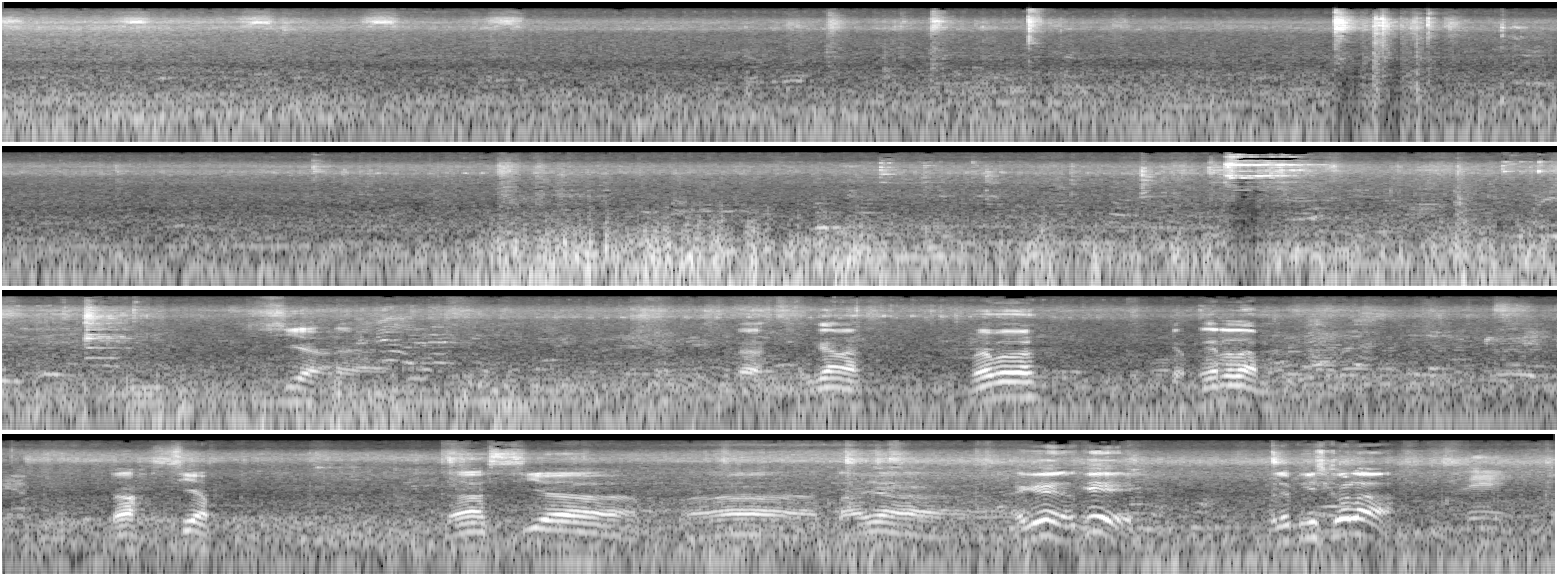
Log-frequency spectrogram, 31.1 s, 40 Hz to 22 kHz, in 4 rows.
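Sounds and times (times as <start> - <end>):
background traffic noise: 0.0 - 31.0.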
